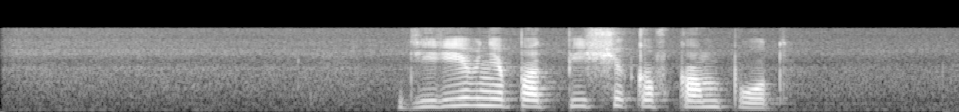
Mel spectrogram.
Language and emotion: Russian, neutral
